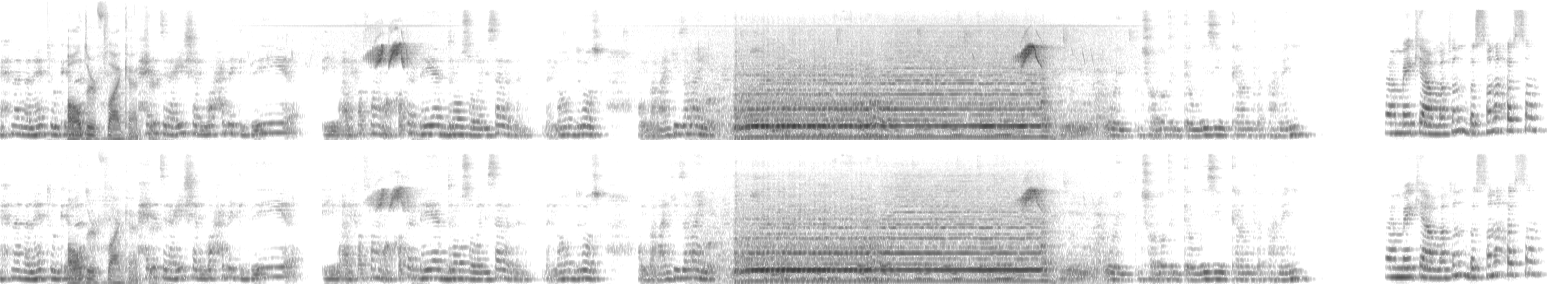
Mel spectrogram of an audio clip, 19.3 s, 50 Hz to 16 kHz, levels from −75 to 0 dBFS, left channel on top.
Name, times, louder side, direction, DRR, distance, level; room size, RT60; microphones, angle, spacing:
voice 1, 0.0-3.7 4.0-9.0 9.4-16.3, right 1 dB, 10° right, -3 dB, 3.2 m, -40 dB
Bird vocalization bird call bird song, 0.6-2.1 3.6-3.7 4.1-4.2 4.5-5.3 8.7-8.9 9.3-9.4 9.9-14.1, left 7 dB, 65° left, 0.7 m, -34 dB
Race car auto racing / Accelerating revving vroom, 8.6-13.8, right 1 dB, 10° left, 0.7 m, -28 dB
voice 2, 17.3-19.2, right 1 dB, 80° left, -1 dB, 2.5 m, -35 dB
7.8 x 6.2 x 2.8 m, 0.33 s
head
